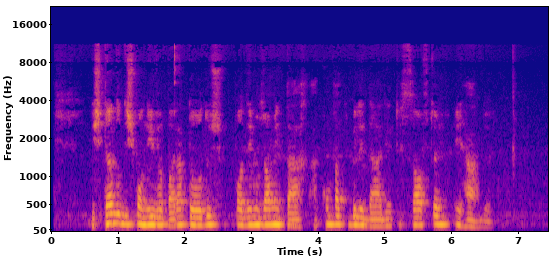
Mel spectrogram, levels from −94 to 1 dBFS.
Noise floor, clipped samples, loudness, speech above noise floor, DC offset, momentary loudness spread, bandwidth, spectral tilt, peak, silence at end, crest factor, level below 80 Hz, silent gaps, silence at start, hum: -59 dBFS; under 0.1%; -22 LUFS; 39 dB; under 0.1%; 13 LU; 11.5 kHz; -7.5 dB/octave; -6 dBFS; 0.85 s; 16 dB; -58 dBFS; none; 0.6 s; none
